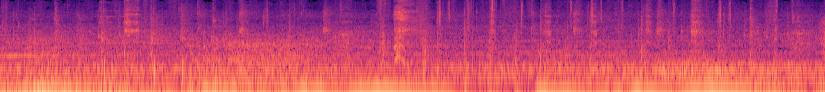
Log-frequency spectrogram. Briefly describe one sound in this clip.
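Footsteps clatter on a metal walkway.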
